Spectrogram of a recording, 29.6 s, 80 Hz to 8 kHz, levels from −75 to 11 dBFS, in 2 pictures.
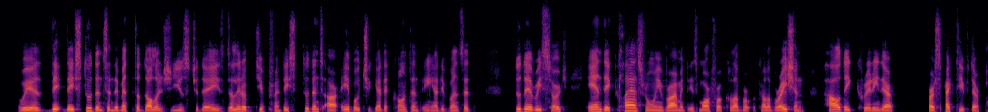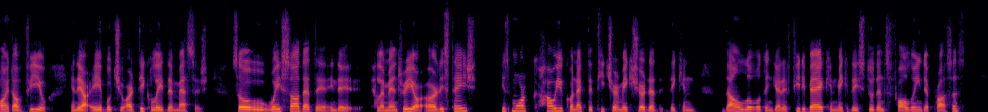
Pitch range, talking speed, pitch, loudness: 125-150 Hz, 175 wpm, 135 Hz, -22 LUFS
